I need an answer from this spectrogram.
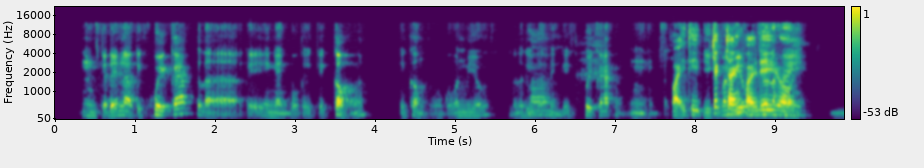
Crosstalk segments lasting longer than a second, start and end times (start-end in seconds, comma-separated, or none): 8.1-9.3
